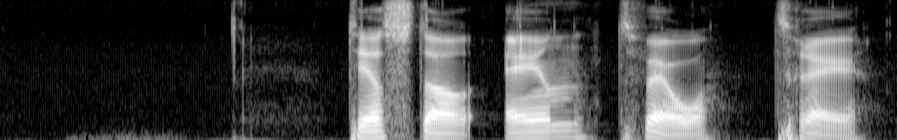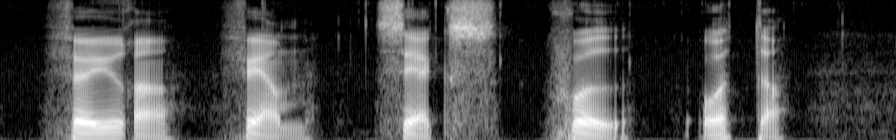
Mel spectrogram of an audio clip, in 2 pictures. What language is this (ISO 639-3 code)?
swe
